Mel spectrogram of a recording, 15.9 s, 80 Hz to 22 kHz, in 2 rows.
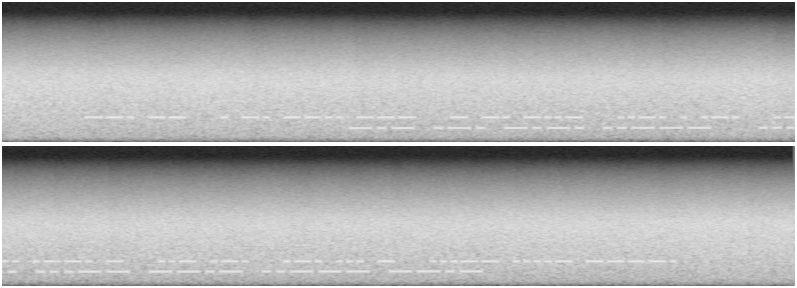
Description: Morse code, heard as two keyed tones, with radio static. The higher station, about 23 wpm, 780 Hz: GM ENZO TNX FER RPT UR RST 349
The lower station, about 17 wpm, 490 Hz: KRC2 H3Q2Q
